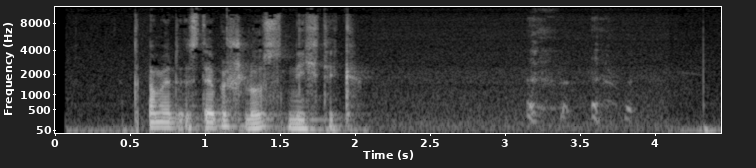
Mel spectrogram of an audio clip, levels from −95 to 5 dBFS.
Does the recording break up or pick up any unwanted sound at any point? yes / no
yes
